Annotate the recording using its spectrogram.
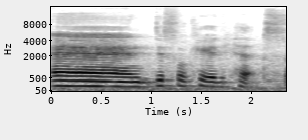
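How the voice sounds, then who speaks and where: This woman's voice sits fairly low in pitch. Audible room echo is present. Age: 20s. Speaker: workshop presenter. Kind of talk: workshop presentation.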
